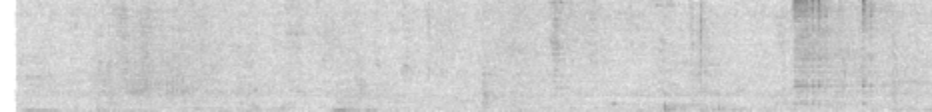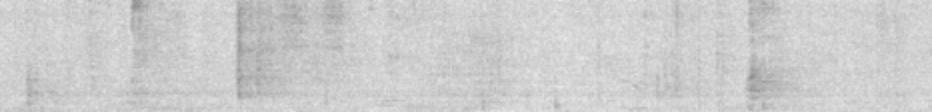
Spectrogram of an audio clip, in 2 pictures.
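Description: A small ensemble of strings and harp plays softly in a large hall.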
